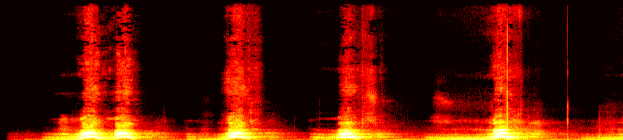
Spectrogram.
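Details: Female Great Dane and Belgian Malinois mix, a family house dog and watchdog, giving deep loud barks: a quick double bark, then three single barks spaced about a second apart.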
